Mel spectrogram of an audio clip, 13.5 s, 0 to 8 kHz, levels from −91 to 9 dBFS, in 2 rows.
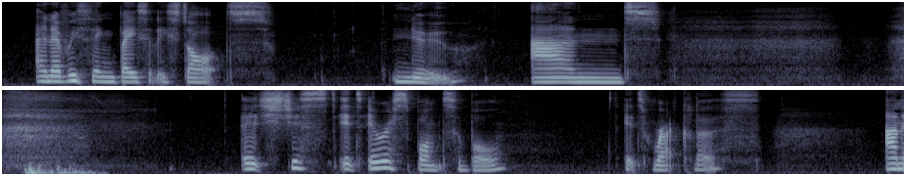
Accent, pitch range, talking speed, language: British, 160-230 Hz, 60 wpm, English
